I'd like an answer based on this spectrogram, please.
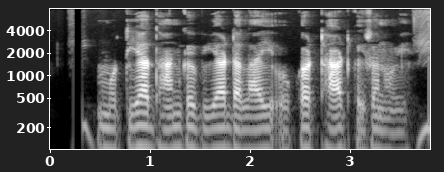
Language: Bhojpuri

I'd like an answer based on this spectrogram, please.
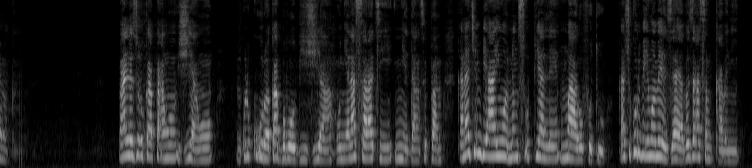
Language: Dagbani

